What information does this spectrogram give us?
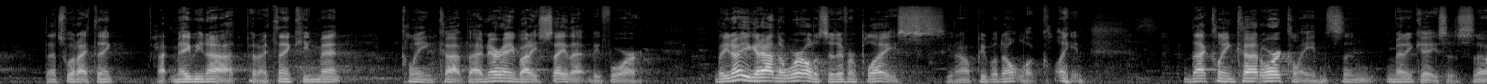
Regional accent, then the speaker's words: Indiana, United States; Somehow I feel like I'm from Indiana. I grew up there. That's my home.

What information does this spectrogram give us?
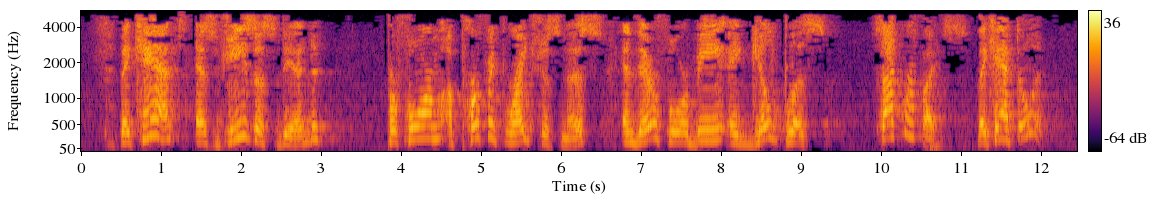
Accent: New Brunswick, Canada; I grew up in New Brunswick, one of the poorest provinces in Canada.

